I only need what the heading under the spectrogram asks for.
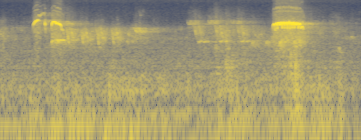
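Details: Black phoebe at Alto San Miguel giving a quick pair of high, sharp chips, then after a pause a single longer, loud buzzy note, with faint background hiss.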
